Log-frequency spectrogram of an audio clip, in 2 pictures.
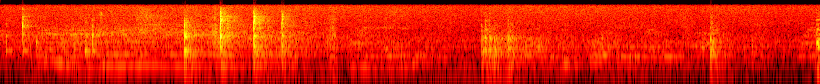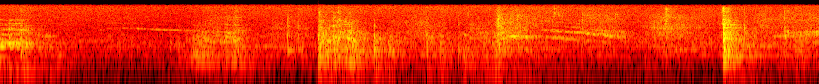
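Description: Scattered clinks and knocks of a utensil against a clay cooking pot as pieces of lamb are spooned in, with some speech.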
